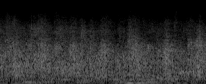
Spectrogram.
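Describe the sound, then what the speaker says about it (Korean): A Korean church congregation in Busan claps as the pastor comes forward, a brief, dense, even burst of applause with no speech. "박수로 영접해 주시기 바랍니다."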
